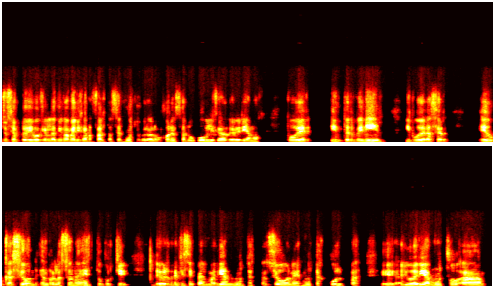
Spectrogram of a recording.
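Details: Adult man speaking Spanish; normal speech.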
